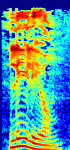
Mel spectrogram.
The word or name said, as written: lilium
